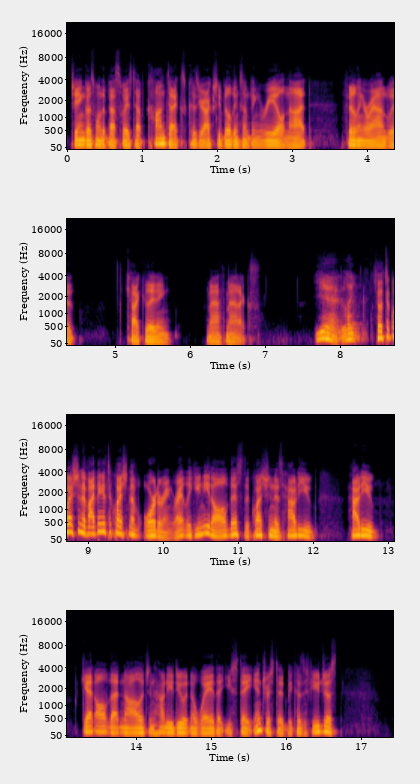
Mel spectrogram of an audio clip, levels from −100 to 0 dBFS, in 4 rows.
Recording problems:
muffled; slightly; fading above 3 kHz

